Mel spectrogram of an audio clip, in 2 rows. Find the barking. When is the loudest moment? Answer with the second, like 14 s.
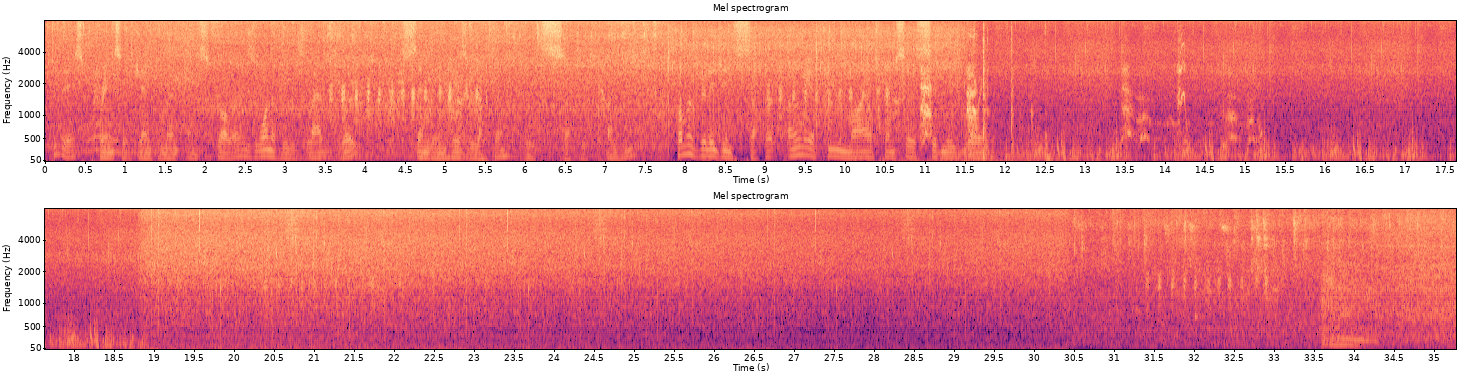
12 s.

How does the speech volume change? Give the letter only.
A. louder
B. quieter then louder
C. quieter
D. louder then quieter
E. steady
E.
